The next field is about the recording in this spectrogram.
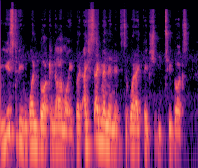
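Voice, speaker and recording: The voice is somewhat breathy with a dark, mellow tone and very wide pitch swings. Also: man. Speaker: podcast host and life coach. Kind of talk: solo livestream podcast talk. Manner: casual, filler-heavy.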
